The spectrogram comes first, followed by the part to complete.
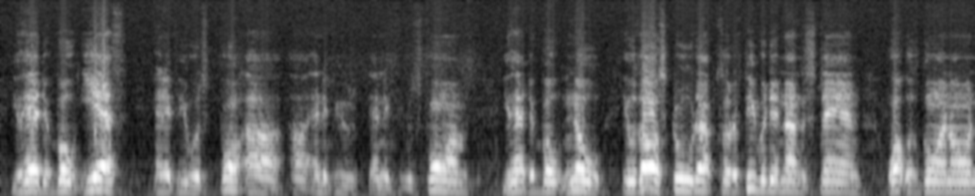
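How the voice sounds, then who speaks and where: A man hosting a talk radio call-in show, speaking in a halting, repetitive and emphatic way. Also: high voice, creaky, low-quality recording.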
